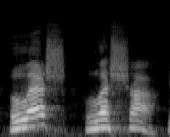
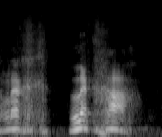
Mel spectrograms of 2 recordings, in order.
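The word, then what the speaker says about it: lech, lecha (לך לך): You know how you pronounce this word? Lach, lach lecha. I'm not kidding, okay? If you Google it and you have to go to YouTube and listen to how they pronounce it, it's pronounced as lech, lecha.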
